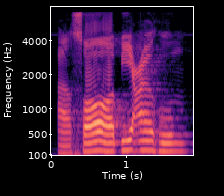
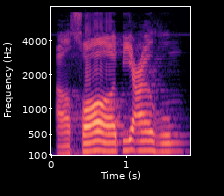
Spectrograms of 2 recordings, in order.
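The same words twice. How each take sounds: No difference in how they are said.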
